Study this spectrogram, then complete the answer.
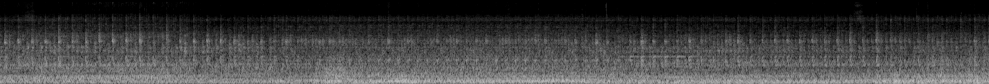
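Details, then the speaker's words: Kubota KH-8 mini excavator diesel with 1954 engine hours, just started from the ignition: it starts easily and settles into a steady, even idle with a soft regular clatter, no misses or knocks, running smoothly. "здесь у нас при зажигания запускается легко работает ровно"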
